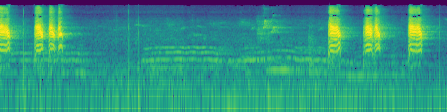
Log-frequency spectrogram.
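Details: Actively singing greater green leafbird gives rasping, broadband chattering notes in two quick groups, with a quiet stretch of thin, steady whistles between them.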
